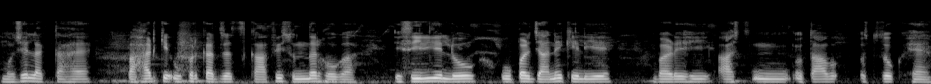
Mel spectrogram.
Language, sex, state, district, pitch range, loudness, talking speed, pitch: Hindi, male, Haryana, Charkhi Dadri, 120-135 Hz, -19 LUFS, 160 wpm, 125 Hz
